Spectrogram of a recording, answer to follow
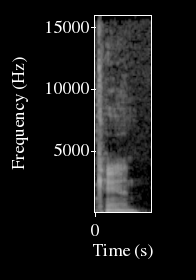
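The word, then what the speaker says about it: Cannes: film festival uh which people here told me oh it's Khan you have to be all fancy and say it like that but then I went there and then the French call it can and anyway so yeah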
